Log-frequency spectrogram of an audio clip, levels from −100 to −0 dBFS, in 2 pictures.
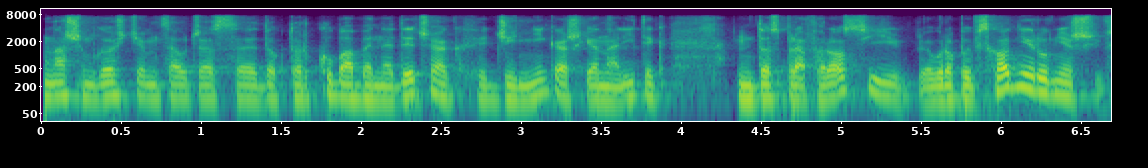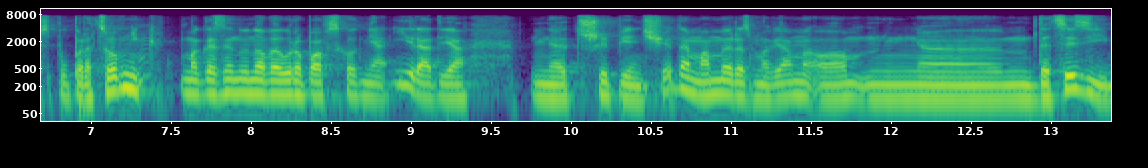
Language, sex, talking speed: Polish, male, 125 wpm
